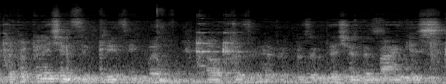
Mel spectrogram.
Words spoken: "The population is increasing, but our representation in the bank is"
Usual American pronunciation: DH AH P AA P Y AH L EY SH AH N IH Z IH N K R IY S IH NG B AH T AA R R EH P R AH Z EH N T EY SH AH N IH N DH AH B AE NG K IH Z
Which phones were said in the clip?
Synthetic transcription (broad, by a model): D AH P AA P Y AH L EY SH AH N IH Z IH N K R IY S IH NG B AH T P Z R EH P R AH Z EH N T EY SH AH N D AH B AE NG K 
